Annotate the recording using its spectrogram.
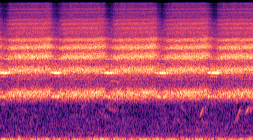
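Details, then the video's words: Tonggeret cicada buzzing hard and high, an unbroken rasping whine that pulses with a small dropout close to once per second. "tonggeret (Cicadidae) sound"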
